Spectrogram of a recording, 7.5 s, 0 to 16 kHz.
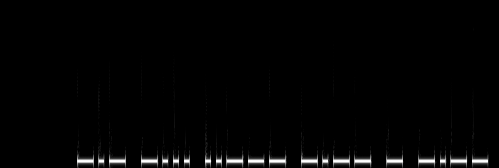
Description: Morse code, heard as a keyed tone, about 15 wpm, 700 Hz. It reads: KB2YTY
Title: USA Call Signs - 6 Characters - Repeated 3x - 15wpm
